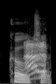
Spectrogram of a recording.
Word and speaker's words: Cocteau: And it's called Cocteau. Like that's the pronunciation. I think the computer's pronunciation is better. Cocteau.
